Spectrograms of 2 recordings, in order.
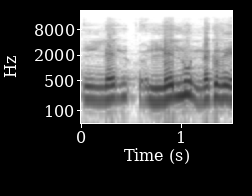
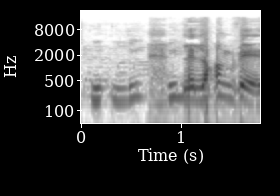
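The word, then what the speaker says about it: Lilongwe: इसका कैपिटल लेलू नगवे है। लिलोंगवे नहीं, आपको जो उर्दू में लिलोंगवे।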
